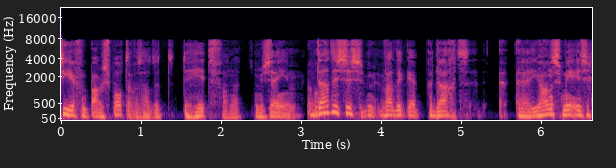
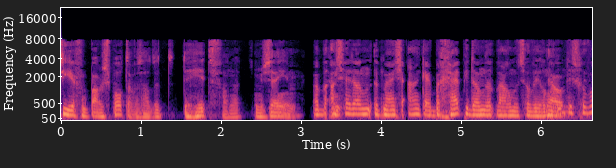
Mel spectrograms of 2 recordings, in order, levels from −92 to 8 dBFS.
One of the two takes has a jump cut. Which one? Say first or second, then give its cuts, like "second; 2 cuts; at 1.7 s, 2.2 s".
first; 1 cut; at 3.1 s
